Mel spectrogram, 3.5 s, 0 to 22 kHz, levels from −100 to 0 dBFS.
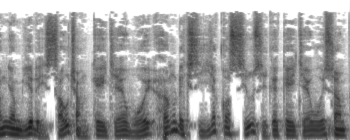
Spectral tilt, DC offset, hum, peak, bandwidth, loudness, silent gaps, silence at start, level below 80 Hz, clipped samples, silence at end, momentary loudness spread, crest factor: -4 dB/octave; under 0.1%; none; -2 dBFS; 16.5 kHz; -18 LUFS; none; 0 s; -42 dBFS; under 0.1%; 0 s; 4 LU; 18 dB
